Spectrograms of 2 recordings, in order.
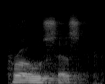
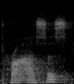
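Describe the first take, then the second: First: It is said with a British pronunciation. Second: It is said with an American pronunciation. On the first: "in British and in, by some Canadian speak, speakers it can be pronounced as process" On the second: "pronounced process in American English"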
